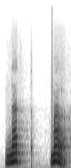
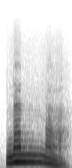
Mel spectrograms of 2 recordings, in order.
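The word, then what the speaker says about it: 낱말: jadi n contohnya gini Nat Mal cara cara menulisnya adalah natmal cara membacanya menjadi nanmal bat Nenda tulisannya bat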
